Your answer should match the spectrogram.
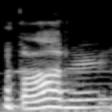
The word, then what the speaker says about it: Bonner: It's pronounced Bonner. It's German. Boner. God damn it. You're all I have some of fired. those in my family. It has an E in it. That's how you know to pronounce it differently.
